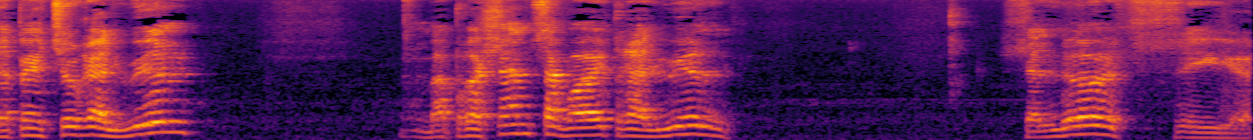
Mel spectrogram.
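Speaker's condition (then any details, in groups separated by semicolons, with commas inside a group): Traumatic brain injury; surgery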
